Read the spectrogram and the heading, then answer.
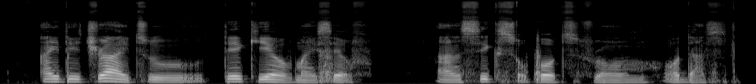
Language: Nigerian Pidgin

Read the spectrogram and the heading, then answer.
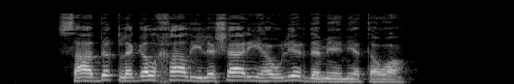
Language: Central Kurdish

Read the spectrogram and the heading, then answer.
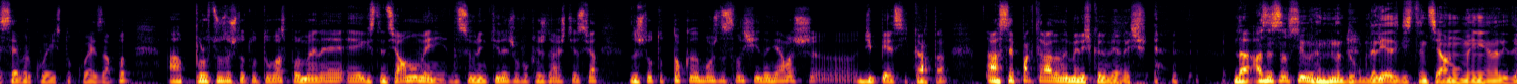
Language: Bulgarian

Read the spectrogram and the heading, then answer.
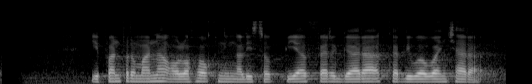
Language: Sundanese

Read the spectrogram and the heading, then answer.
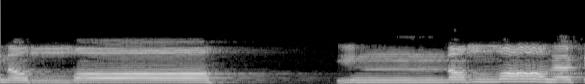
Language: Arabic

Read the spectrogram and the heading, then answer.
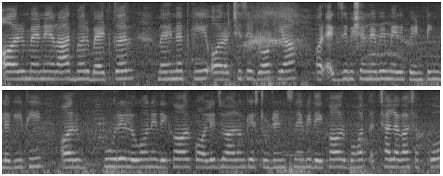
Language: Urdu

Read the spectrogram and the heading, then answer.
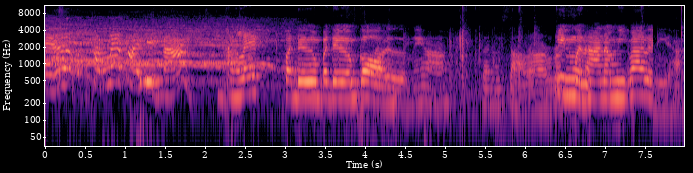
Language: Thai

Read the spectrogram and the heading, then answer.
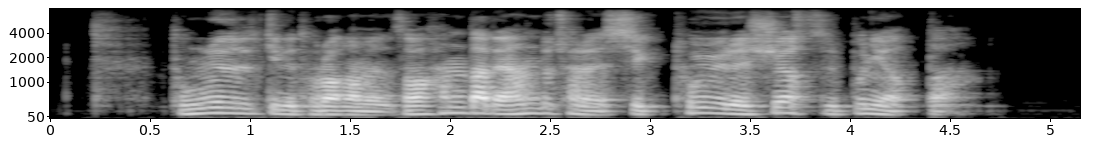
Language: Korean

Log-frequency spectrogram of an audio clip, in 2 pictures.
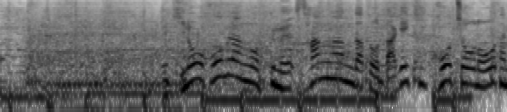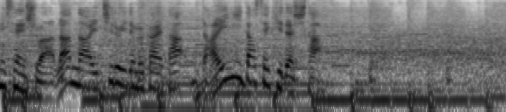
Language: Japanese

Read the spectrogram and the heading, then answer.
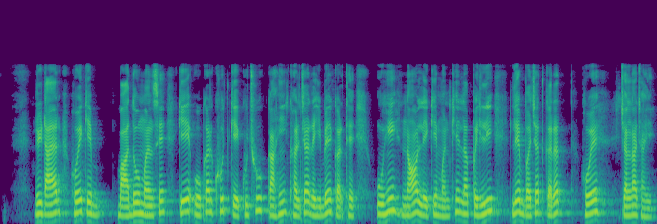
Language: Chhattisgarhi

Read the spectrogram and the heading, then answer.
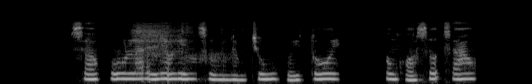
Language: Vietnamese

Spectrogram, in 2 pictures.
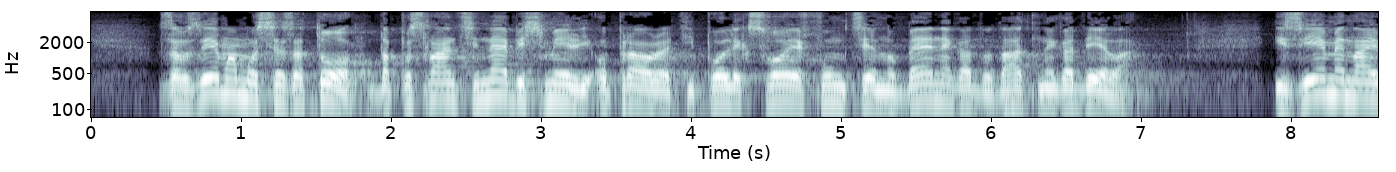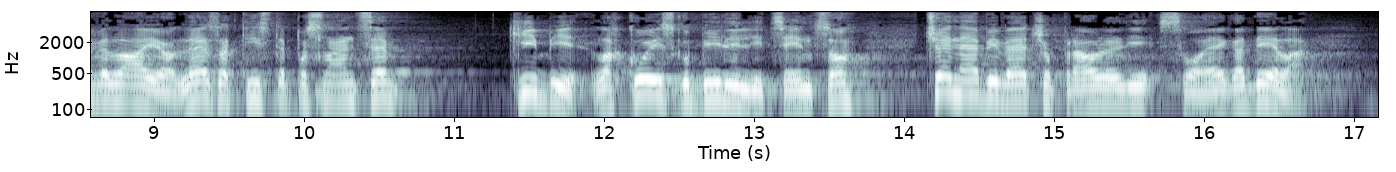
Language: Slovenian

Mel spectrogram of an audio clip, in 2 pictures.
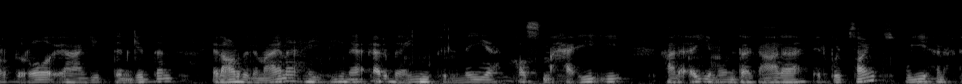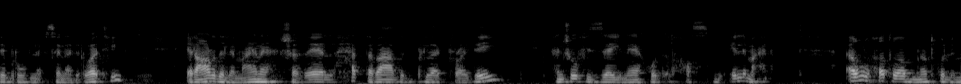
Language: Arabic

